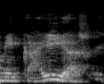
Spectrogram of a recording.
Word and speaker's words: Micaías: Su nombre es acotado de la forma Micaías, como se debería haber pronunciado.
